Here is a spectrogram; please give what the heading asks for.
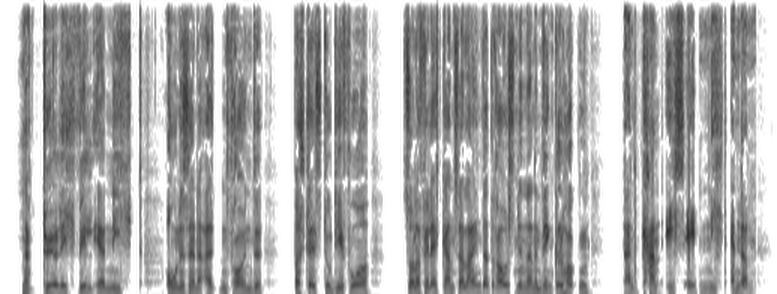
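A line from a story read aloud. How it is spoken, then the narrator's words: Shouted. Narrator (German): schrie Nino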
